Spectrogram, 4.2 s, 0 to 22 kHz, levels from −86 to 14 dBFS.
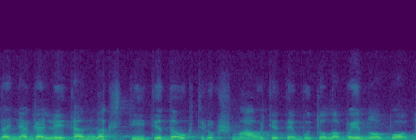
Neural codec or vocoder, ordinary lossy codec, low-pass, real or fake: vocoder, 48 kHz, 128 mel bands, Vocos; AAC, 64 kbps; 14.4 kHz; fake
